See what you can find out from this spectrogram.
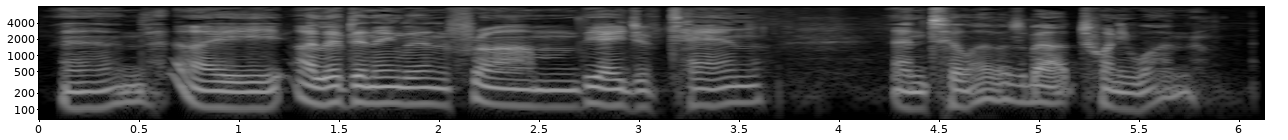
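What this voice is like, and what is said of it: English accent. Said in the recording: “you've got a bit of an accent ... My accent is English, though.”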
